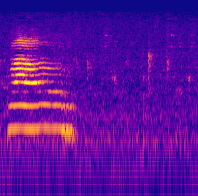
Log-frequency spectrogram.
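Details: Kinako, a house cat sitting up on a shelf or cage, gives a single drawn-out level meow lasting under a second in reply to being talked to, followed by quiet room sounds.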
